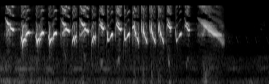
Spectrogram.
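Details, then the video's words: Wild European goldfinch, song used to teach fledglings: a continuous two-second stream of rapid, tinkling high notes, repeated twitters and a final descending buzzy note. "من أقوى اغاني | طائر الحسون | البرية"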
